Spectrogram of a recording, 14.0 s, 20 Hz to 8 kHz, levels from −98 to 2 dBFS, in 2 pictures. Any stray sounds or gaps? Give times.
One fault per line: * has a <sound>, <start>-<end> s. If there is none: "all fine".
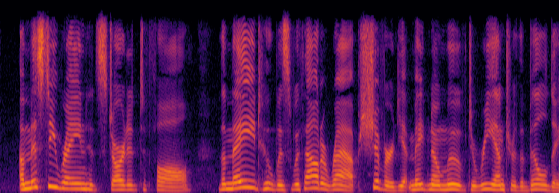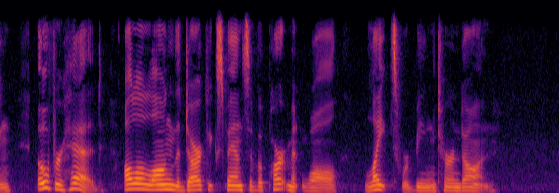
all fine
